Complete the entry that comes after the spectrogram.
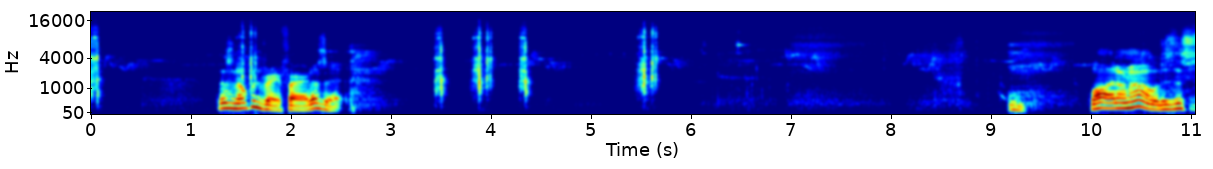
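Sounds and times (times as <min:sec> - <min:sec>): sharp clicks: 0:01.4 - 0:01.8, 0:03.4 - 0:04.4, 0:05.4 - 0:05.7.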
